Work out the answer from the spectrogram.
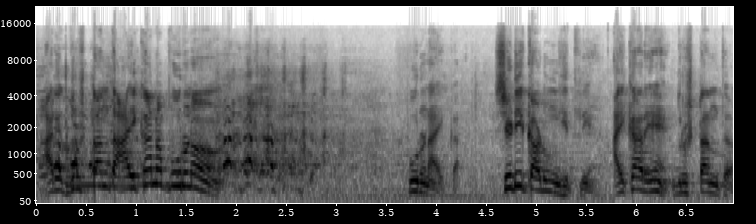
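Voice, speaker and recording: A man's voice: sits high, measured pace, heavy background noise. A man preaching a kirtan sermon, telling stories and repeatedly urging the audience to listen. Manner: lively storytelling, often urging listeners to listen.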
